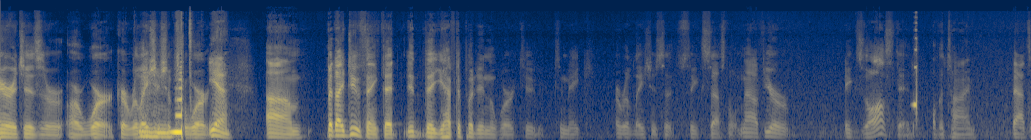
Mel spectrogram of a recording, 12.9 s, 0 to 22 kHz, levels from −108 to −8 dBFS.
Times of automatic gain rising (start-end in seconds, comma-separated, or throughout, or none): 5.97-8.51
